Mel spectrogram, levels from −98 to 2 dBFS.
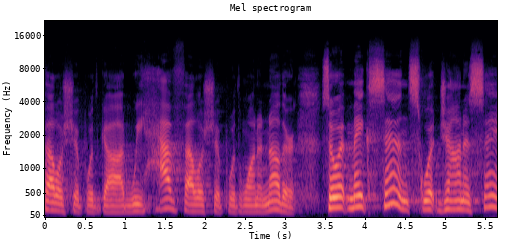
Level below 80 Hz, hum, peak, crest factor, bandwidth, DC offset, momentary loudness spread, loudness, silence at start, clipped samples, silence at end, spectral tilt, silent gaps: -88 dBFS; none; -10 dBFS; 18 dB; 12 kHz; under 0.1%; 12 LU; -30 LUFS; 0 s; under 0.1%; 0 s; -4.5 dB/octave; none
